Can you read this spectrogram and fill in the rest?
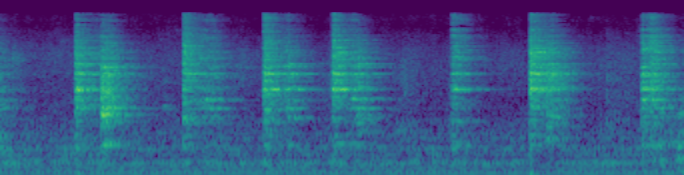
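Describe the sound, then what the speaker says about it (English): A spoon stirs chestnuts and garlic into a chorizo and lentil stew, with about eight regular scraping strokes against the pot, close and fairly quiet, each followed by a soft sizzle. "Put those in and then just gently mix them all in"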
